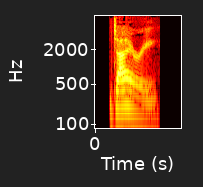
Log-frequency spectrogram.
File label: "diary", english spelling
